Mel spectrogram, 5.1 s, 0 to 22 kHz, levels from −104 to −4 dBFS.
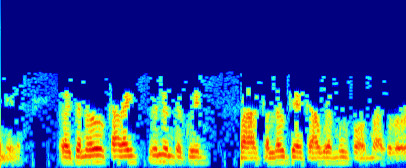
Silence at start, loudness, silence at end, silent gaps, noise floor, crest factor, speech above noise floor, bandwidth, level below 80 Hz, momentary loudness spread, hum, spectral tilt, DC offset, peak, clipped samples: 0 s; -22 LUFS; 0 s; none; -59 dBFS; 16 dB; 38 dB; 3.5 kHz; -78 dBFS; 9 LU; none; -11.5 dB/octave; under 0.1%; -6 dBFS; under 0.1%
